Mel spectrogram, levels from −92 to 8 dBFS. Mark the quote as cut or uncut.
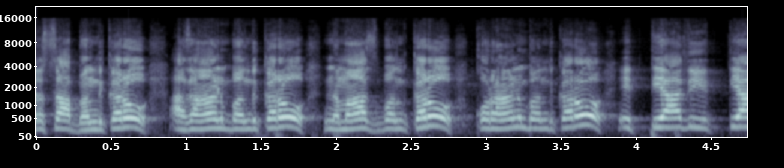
uncut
